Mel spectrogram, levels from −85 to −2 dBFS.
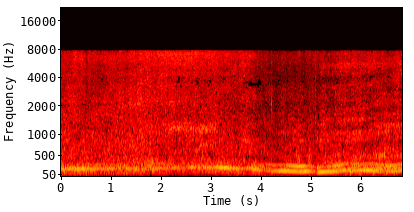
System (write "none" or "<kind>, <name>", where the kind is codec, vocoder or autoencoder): none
